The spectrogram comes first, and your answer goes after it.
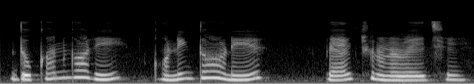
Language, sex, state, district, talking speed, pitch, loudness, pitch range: Bengali, female, West Bengal, Alipurduar, 75 wpm, 230 Hz, -16 LUFS, 210-270 Hz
